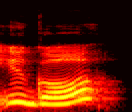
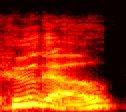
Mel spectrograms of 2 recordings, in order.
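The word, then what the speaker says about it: Hugues: who what o well the French you don't pronounce an age at the start of the word right so when his name is spelled hugus h did you mean to say Ugo no because there's no o this is not Hugo it's hug ug so like of the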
